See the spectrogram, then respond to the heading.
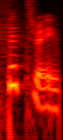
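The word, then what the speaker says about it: Pitre: my last name is p3 which rhymes with stingray so her she stingray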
